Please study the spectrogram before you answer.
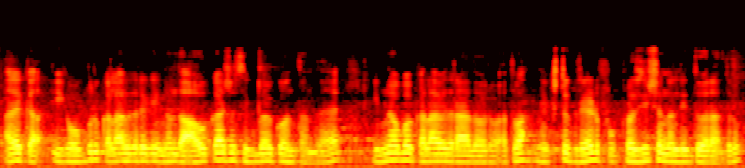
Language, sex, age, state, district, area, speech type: Kannada, male, 18-30, Karnataka, Shimoga, rural, spontaneous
